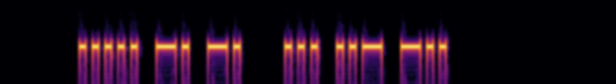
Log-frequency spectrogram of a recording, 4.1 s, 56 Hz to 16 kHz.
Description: Morse code, heard as a keyed tone, about 28 wpm, 700 Hz. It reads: 5NN SUD
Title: Ontario QSO Party Exchange 28wpm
